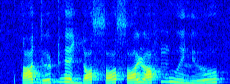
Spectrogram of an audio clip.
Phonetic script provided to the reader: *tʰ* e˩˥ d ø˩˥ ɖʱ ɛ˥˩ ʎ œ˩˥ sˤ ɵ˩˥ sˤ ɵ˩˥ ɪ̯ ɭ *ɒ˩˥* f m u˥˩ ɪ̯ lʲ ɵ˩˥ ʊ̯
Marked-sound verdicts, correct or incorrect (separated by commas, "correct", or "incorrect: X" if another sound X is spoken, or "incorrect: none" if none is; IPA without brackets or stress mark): incorrect: tˤ, incorrect: ɑ˩˥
